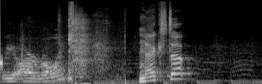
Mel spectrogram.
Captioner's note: extremly loud clap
